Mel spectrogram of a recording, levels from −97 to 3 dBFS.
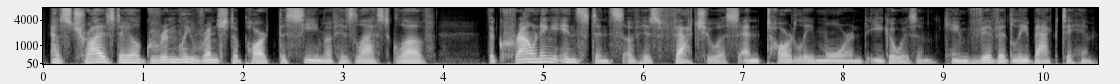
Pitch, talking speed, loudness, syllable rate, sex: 115 Hz, 150 wpm, -20 LUFS, 4.3 syllables/s, male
